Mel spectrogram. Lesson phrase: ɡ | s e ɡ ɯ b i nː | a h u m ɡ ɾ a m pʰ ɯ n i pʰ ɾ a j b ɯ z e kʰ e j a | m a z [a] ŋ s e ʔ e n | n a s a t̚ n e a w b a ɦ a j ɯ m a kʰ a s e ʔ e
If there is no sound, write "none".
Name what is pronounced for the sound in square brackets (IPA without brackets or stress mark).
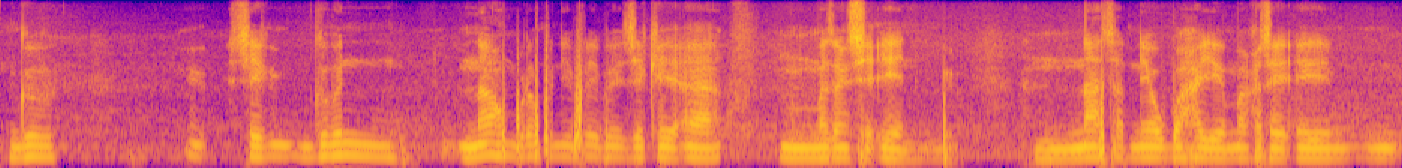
a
